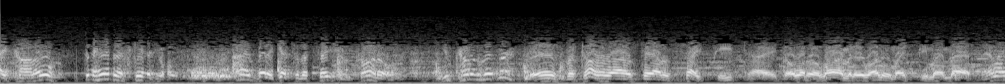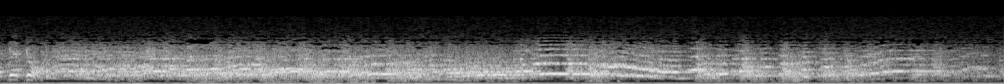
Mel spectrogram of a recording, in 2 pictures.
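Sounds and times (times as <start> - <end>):
speech: 0.1 - 11.1
loud sustained train whistle: 10.6 - 20.0.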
